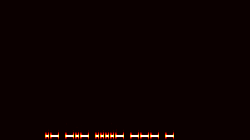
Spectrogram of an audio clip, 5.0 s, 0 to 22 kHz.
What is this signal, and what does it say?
Morse code, heard as a keyed tone, about 24 wpm, 700 Hz. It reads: AK4OT
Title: Speed Racing - USA 2x2 Call Signs 20wpm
